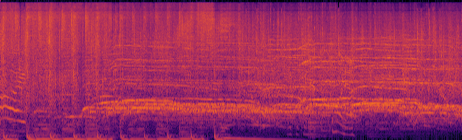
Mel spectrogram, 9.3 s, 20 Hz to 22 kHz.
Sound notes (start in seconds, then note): 0.0 upbeat music; 1.4 audience cheering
